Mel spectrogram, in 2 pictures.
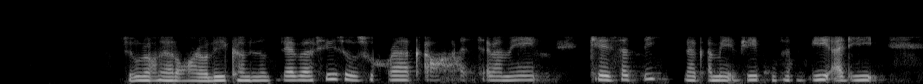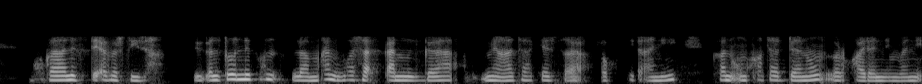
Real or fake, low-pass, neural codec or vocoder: fake; 3.6 kHz; codec, 16 kHz in and 24 kHz out, 0.8 kbps, FocalCodec, streaming, 65536 codes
